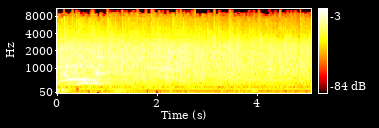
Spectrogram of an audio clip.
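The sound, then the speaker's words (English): An audience claps their hands in praise in a dense, sustained wash of applause that holds steady for several seconds, with a faint low hum running underneath and a few voices briefly audible at the start. “Somebody clap your hands and give them praise.”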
